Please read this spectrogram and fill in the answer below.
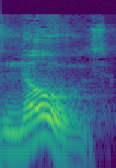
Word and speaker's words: nose: Lee got on his nose remember the E gives its power to the O and it sounds like oh oh Lee got on his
